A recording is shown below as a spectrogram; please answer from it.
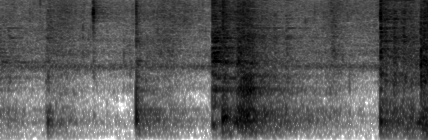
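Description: A spoon stirs prawn masala in a metal pan, making several close, irregular scraping and clinking strokes with a soft sizzle between them.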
